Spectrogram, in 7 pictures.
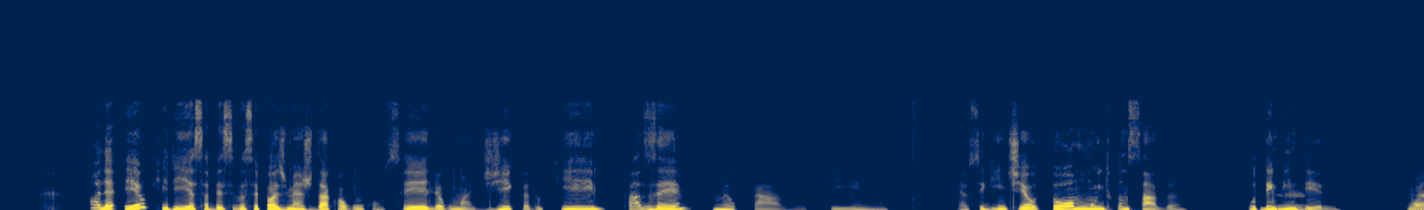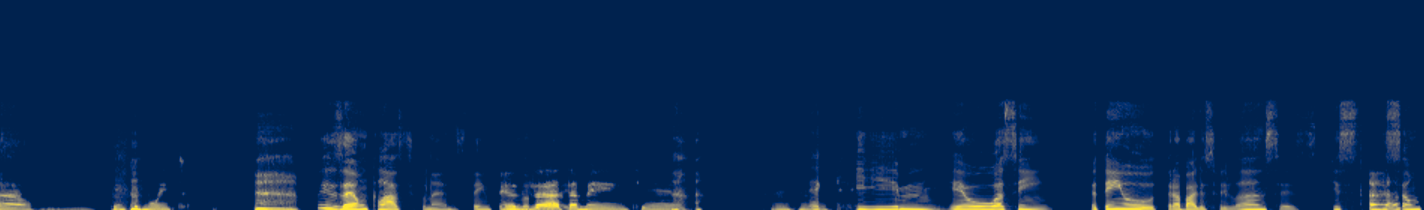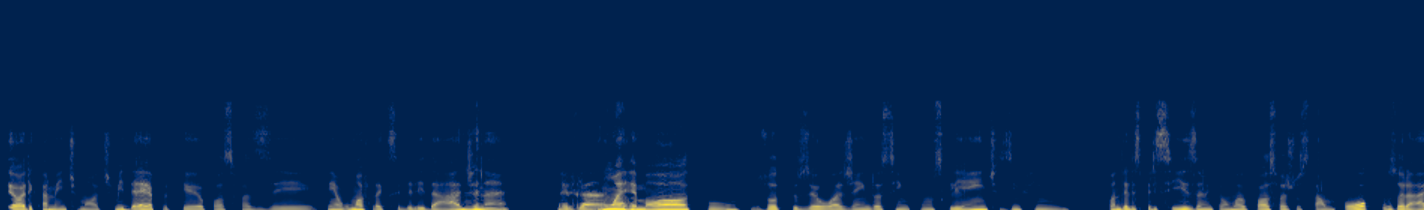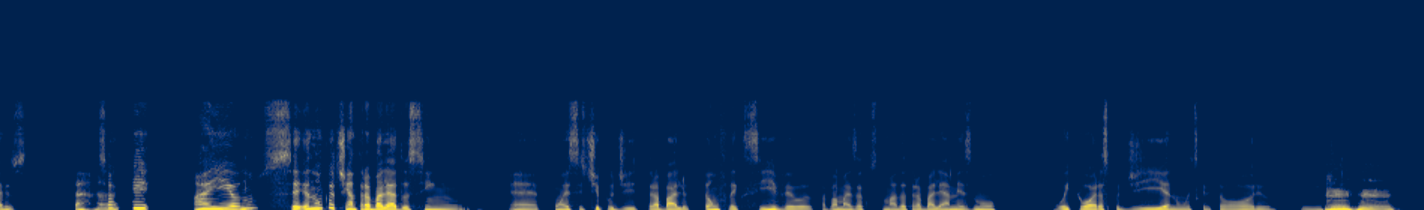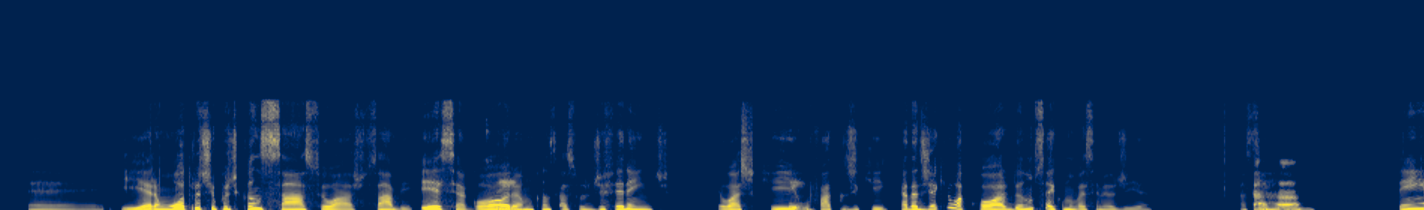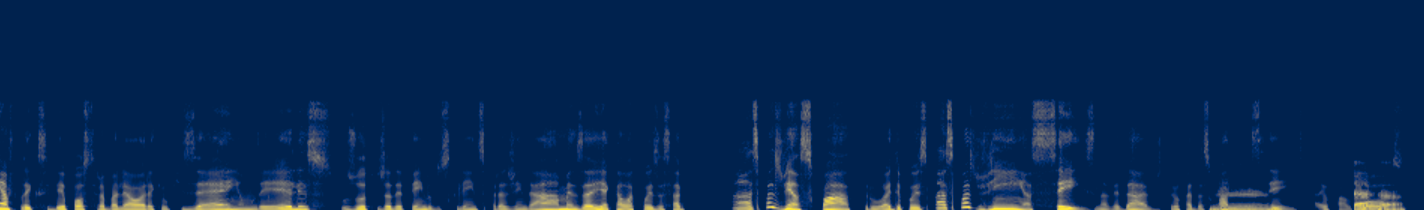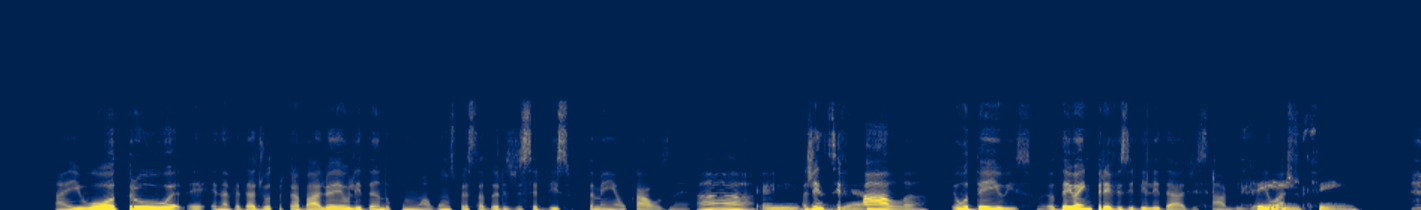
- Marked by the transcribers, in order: tapping; chuckle; chuckle; other background noise
- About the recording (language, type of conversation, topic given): Portuguese, advice, Como descrever a exaustão crônica e a dificuldade de desconectar do trabalho?
- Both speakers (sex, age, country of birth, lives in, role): female, 45-49, Brazil, Italy, user; female, 45-49, Brazil, United States, advisor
